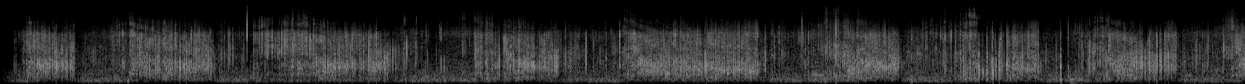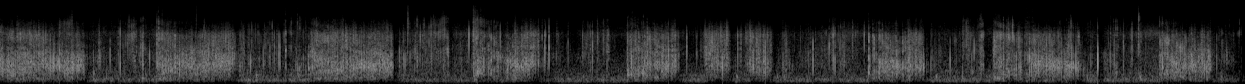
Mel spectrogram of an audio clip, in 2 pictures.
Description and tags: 05 walk gravel
Gravel is štěrk. I did not know. Now I do. Heres the sound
